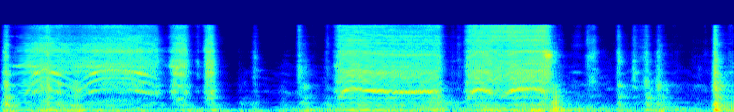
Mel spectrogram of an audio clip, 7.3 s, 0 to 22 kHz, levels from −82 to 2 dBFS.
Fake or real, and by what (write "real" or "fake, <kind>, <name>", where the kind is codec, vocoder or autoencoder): fake, vocoder, Vocos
